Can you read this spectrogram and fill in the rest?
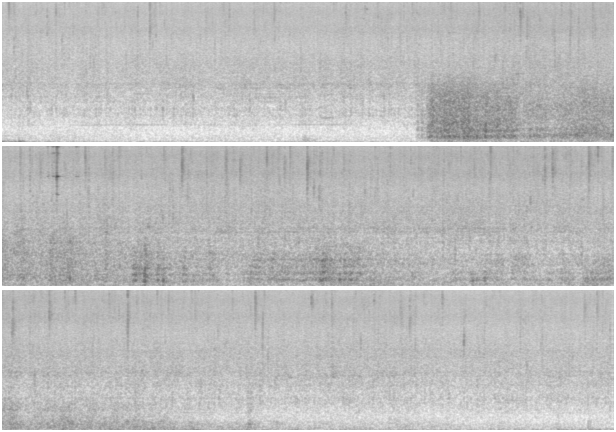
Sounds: Thunderstorm, Thunder, Rain, Water

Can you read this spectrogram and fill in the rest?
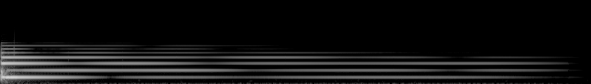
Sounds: Keyboard (musical), Music, Musical instrument, Piano

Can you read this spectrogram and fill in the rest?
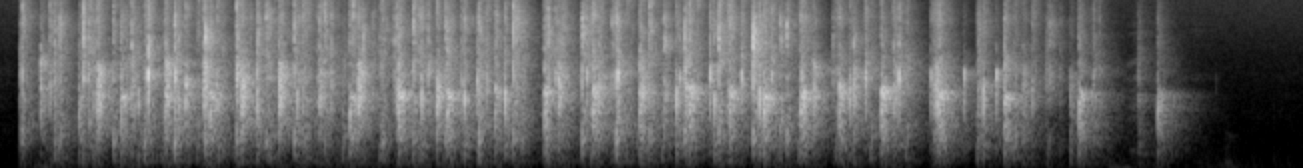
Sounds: Applause, Crowd, Human group actions

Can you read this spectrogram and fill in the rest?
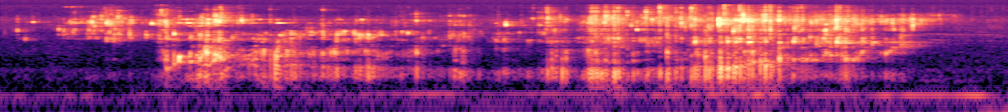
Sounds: Fill (with liquid), Liquid, Pour, Engine, dribble

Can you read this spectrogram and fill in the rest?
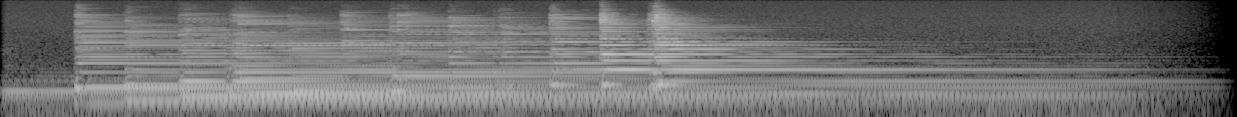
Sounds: Music, Musical instrument, Harp

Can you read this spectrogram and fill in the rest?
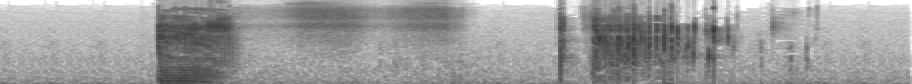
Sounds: Fart

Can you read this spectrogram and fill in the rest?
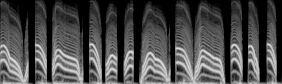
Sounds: Musical instrument, Scratching (performance technique), Music

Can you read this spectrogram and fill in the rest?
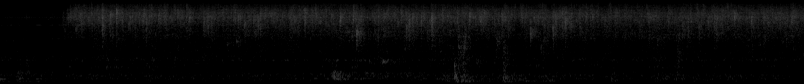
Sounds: home sounds, Bathtub (filling or washing)

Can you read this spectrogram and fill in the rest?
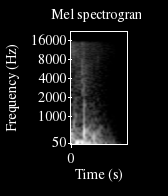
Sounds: Walk

